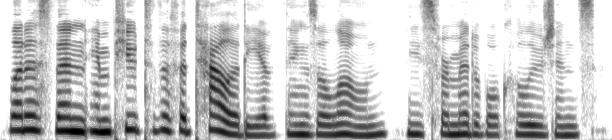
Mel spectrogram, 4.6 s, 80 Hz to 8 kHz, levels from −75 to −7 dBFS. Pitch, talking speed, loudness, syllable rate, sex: 225 Hz, 170 wpm, -17 LUFS, 6.1 syllables/s, female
